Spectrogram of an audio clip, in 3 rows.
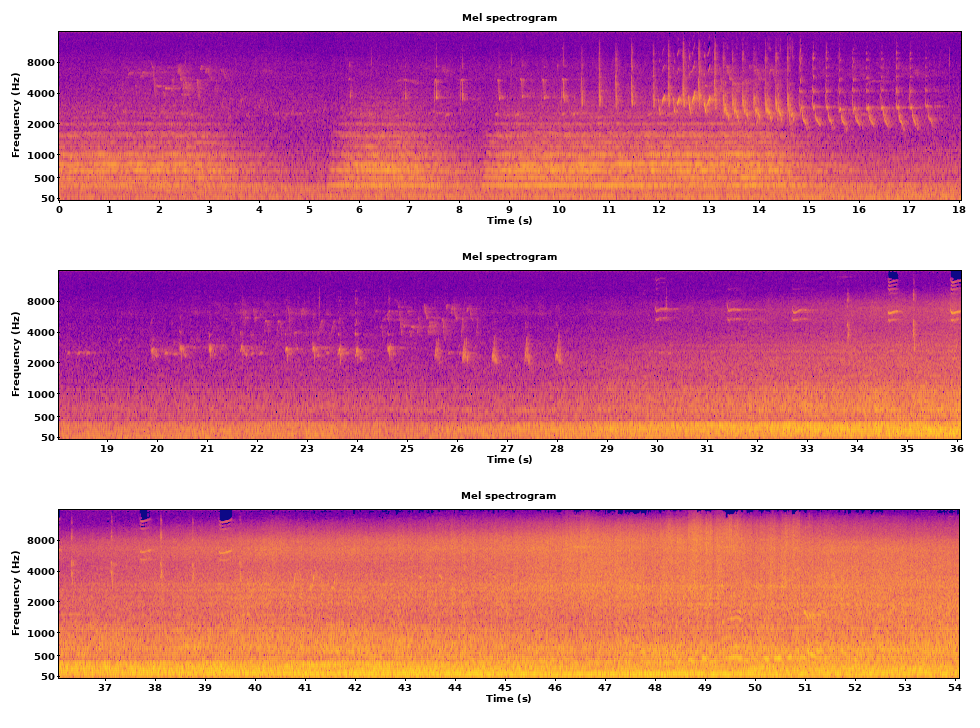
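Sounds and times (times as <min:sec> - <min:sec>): train horn: 0:00.0 - 0:04.4, 0:05.4 - 0:15.9, 0:48.2 - 0:52.4
birds chirping: 0:01.3 - 0:04.9, 0:06.8 - 0:17.6, 0:31.3 - 0:42.0
diesel locomotive rumble: 0:26.4 - 0:54.0.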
